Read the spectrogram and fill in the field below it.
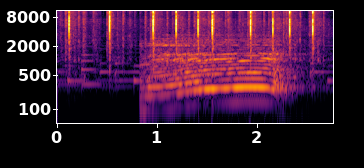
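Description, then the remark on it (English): A single long, low cow moo swells and fades near the middle, while sharp, evenly spaced clacks like typewriter keys tap steadily throughout. No voices. “In the background, he heard the cows busy at work.”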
